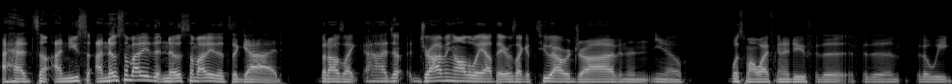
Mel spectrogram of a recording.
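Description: Very fast speech with ordinary pitch variation. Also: man, medium pitch for a man. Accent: American. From US South. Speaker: fishing content creator and talk show host. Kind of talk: casual live-stream chat.

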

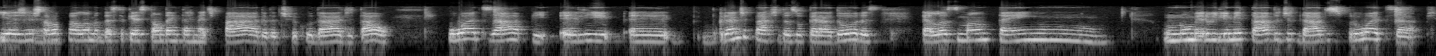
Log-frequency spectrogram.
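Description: A woman with a plain, everyday voice speaks at a fairly slow pace. Her pitch is fairly high and her intonation fairly even. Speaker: live-stream host. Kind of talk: online live interview. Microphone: echo on her audio.

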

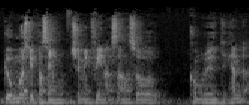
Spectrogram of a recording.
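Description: Amid noticeable background noise and audible room echo, a man speaks with a fairly low pitch. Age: 40s. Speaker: podcast host. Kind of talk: casual chat.

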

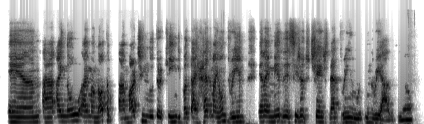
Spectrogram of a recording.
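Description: In a Portuguese accent, a man talks at a high pitch and a fairly slow pace. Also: very clean recording, silent background. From Brazil, Rio de Janeiro. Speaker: social entrepreneur. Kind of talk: interview. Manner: halting, many fillers.

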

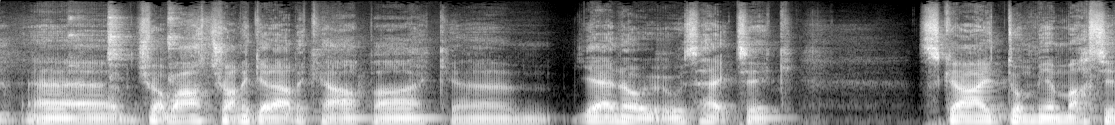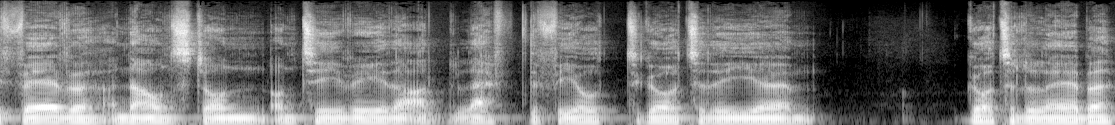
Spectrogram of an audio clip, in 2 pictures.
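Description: With a Yorkshire accent and a very deep, low pitch, a man talks at a moderate pace with fairly even intonation on a very clean recording with a silent background. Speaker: professional rugby league player. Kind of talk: casual interview chat. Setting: studio.

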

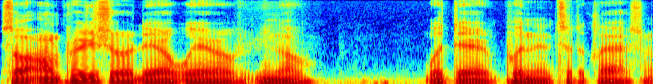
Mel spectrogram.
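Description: Dark and mellow in tone, a man speaks at a moderate pace and fairly low pitch. His intonation is monotone and flat, on a very clean recording with a silent background. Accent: American. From South Side of Chicago. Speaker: young author in residence. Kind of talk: group discussion.

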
